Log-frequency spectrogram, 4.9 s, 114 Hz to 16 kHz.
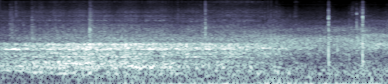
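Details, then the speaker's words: Cyrusher Ovia fat-tire e-bike with 270 miles, braking to a stop on a trail: tire rumble fades with no squeal from the disc brakes, which were quieted with a CRC treatment. The disc brakes are quiet. "But I tell you, you can hear as I'm stopping here, you don't hear these brakes squealing at all."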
